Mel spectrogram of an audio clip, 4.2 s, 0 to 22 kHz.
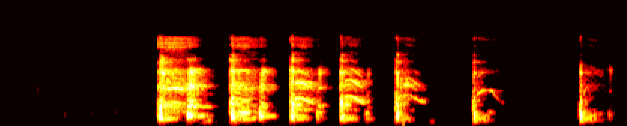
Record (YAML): three_cough_length: 4.2 s
three_cough_amplitude: 11269
three_cough_signal_mean_std_ratio: 0.4
survey_phase: beta (2021-08-13 to 2022-03-07)
age: 45-64
gender: Male
wearing_mask: 'No'
symptom_cough_any: true
symptom_runny_or_blocked_nose: true
symptom_shortness_of_breath: true
symptom_sore_throat: true
symptom_fever_high_temperature: true
symptom_headache: true
symptom_onset: 3 days
smoker_status: Ex-smoker
respiratory_condition_asthma: false
respiratory_condition_other: false
recruitment_source: Test and Trace
submission_delay: 2 days
covid_test_result: Positive
covid_test_method: RT-qPCR
covid_ct_value: 15.2
covid_ct_gene: ORF1ab gene
covid_ct_mean: 15.5
covid_viral_load: 8100000 copies/ml
covid_viral_load_category: High viral load (>1M copies/ml)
